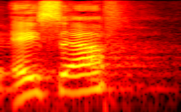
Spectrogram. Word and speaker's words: Asaph: Does that name sound familiar to you, Asaph? Or as it's pronounced in the Hebrew, Asaph? Asaph.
